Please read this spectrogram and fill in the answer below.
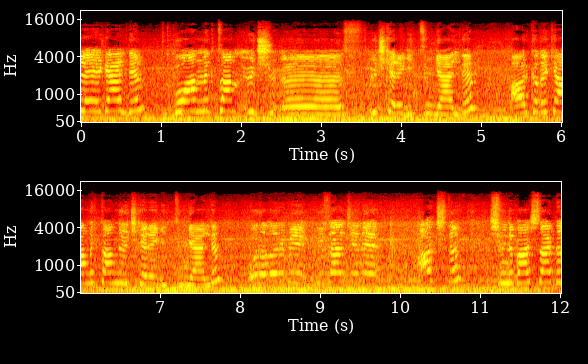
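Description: A woman talking over a tractor engine running steadily, heard from inside the cab.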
